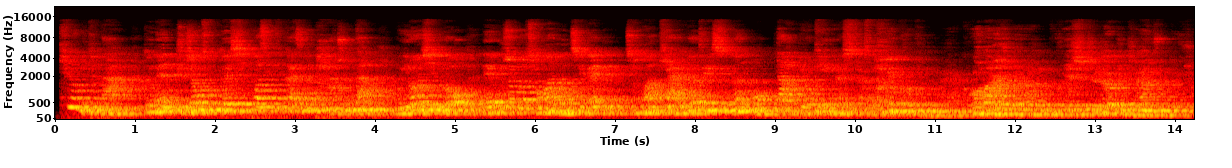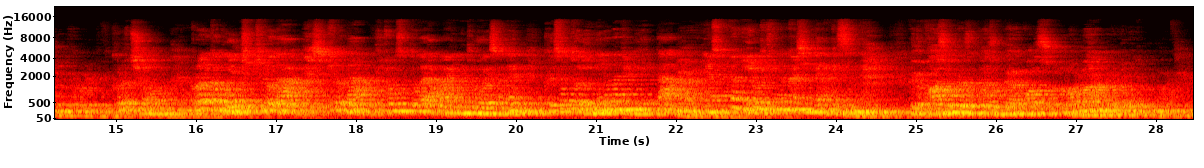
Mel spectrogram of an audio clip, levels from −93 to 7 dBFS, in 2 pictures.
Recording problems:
room echo; strong; dies away in 2.5 s
off-mic speech; far

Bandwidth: 14.5 kHz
